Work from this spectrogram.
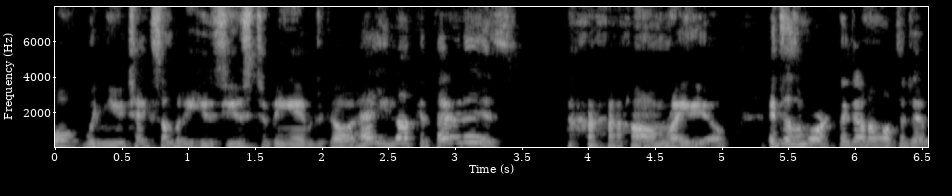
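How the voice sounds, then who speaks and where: A man's somewhat breathy, fairly high voice at a very fast pace, with very wide pitch swings. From Ireland, Dublin. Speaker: radio DJ. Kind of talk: casual interview chat. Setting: podcast interview.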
